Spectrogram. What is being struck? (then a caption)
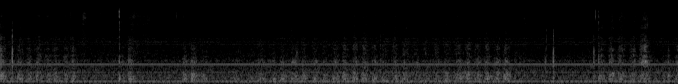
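Ballpoint pen on paper sheets. A black ballpoint pen scratches short strokes on a stack of white paper sheets resting on a table while drawing eyes and eyebrows. Quiet, dry scratching ticks come in quick bursts, with a few sharper, brighter strokes standing out. A steady low hum and a faint constant tone run underneath throughout.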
